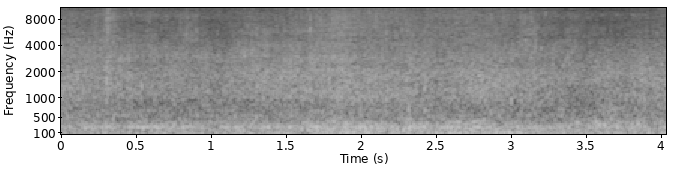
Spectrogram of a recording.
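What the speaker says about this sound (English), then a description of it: "A little southeasterly wind." Steady southeasterly wind rushes over the microphone while water washes along a sailboat crossing Georgia Strait, British Columbia, a constant dense roar with no voices.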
